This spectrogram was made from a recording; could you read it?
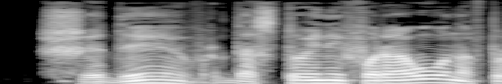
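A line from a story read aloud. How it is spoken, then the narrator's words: Whisper. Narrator (Russian): прошептал Кем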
